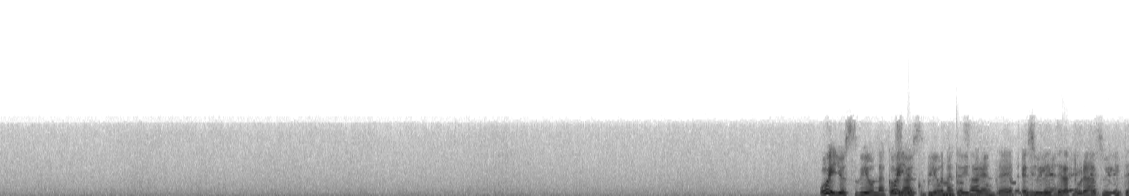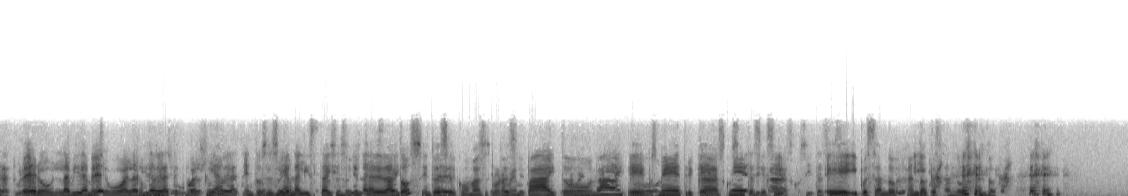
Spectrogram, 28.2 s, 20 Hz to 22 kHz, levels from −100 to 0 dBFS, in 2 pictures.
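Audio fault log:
11.1–14.53 s, 15.24–15.43 s, 15.74–22.38 s, 22.83–24.75 s, 25.31–27.48 s: echo leak. Speech repeats 846 ms late, at about 5 dB below to 5 dB above the speech, likely loudspeaker sound escaping echo cancellation; spectrogram shows speech patterns duplicated, shifted right.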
